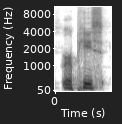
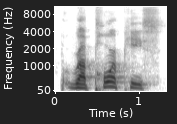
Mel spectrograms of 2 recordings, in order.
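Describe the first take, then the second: First: Said in the usual way. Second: "rapport piece" drawn out slowly, falling at the end; slow, deliberate. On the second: Shown as a demonstration. Practising his line for the seller, slowly. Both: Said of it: "that's probably what I'd say".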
